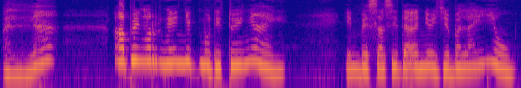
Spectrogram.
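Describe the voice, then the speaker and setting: Casting: actress as coy, spirited young daughter, high pitch, dry close sound. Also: female voice, expressive, moderate pace, dry recording. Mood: surprised, coy. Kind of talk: Ilocano audio drama acting.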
